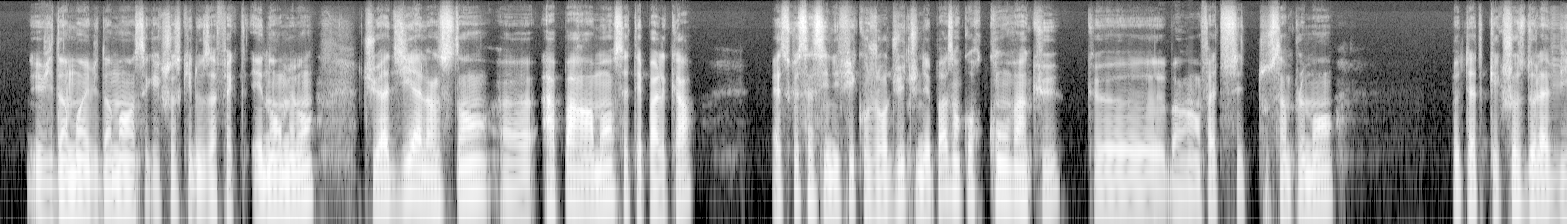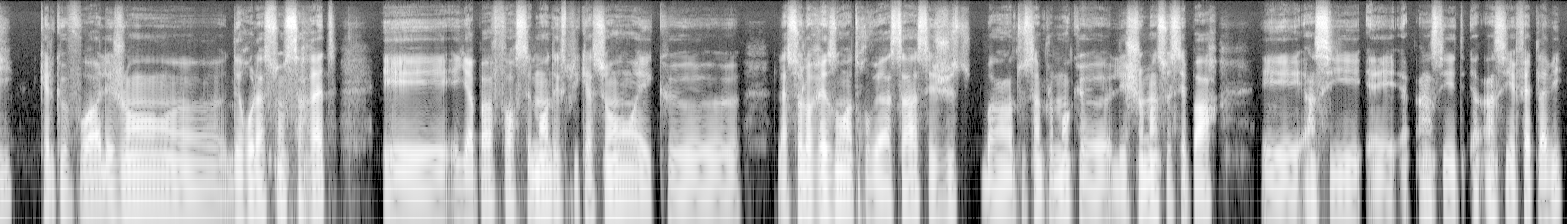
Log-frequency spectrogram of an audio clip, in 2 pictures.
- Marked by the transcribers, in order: background speech; distorted speech
- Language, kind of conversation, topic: French, advice, Comment puis-je rebondir après un rejet et retrouver rapidement confiance en moi ?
